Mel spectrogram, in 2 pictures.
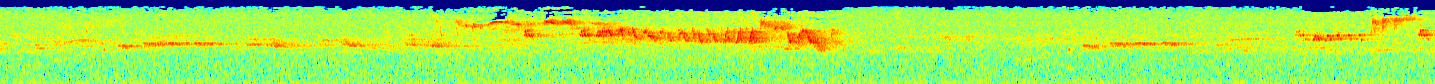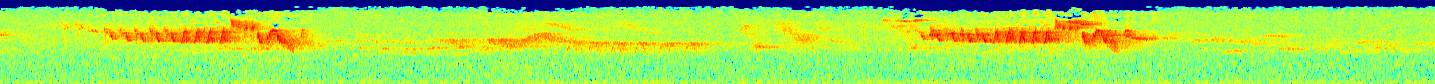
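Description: A bird singing three times, roughly eight seconds apart: each song is a warbling run that ends in a loud, fast trill. A steady hiss of background noise runs underneath.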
